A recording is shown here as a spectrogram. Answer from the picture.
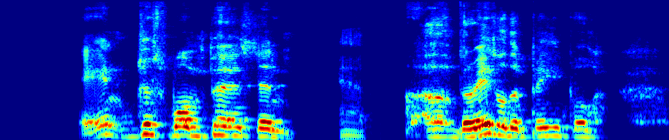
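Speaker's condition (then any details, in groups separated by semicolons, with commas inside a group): Cerebral palsy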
